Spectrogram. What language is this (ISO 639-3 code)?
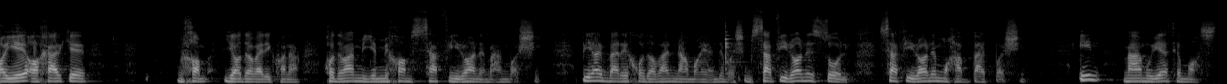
fas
